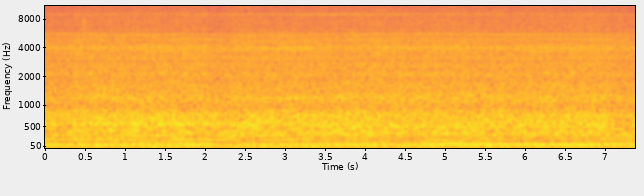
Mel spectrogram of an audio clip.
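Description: A zebra-striped airplane in a flight simulator game flies with a constant, unbroken engine drone that stays level and fills the whole stretch with no talk.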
